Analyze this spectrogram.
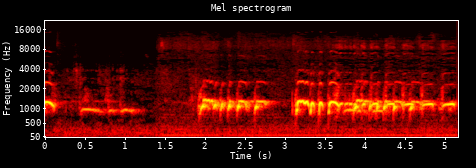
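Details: Local zebra dove singing anggungan as a rival-provoking lure: a quiet drawn-out coo, silence, then two energetic bursts of quick, stuttered cooing notes, the last one long and sustained, over low hum.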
